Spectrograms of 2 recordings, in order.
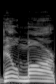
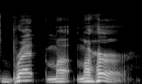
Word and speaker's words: Maher: the kicker I thought I want to always pronounce it like Bill Maher but it's Brett Maher Jesus get that wrong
